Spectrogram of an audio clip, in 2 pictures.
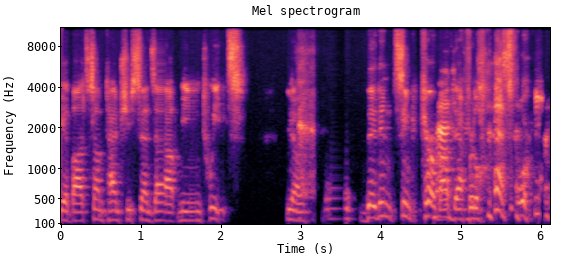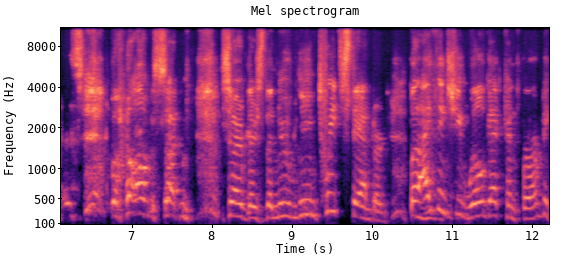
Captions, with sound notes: about sometimes she sends out mean tweets. (laughing) They didn't seem to care about that for the last four years. But all of a sudden, so there's the new mean tweet standard. But I think she will get confirmed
